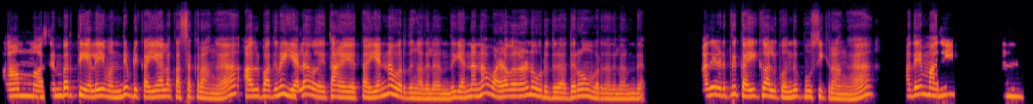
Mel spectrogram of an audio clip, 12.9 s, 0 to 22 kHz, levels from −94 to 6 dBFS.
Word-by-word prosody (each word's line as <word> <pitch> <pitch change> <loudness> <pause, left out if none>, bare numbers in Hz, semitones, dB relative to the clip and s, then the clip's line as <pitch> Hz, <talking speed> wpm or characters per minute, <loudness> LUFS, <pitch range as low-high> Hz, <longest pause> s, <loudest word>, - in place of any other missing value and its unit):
ஆமாம் 230 -4 +1
செம்பருத்தி 250 +3 0
இலையை 230 +3 +3
வந்து 200 +6 0
இப்படி 235 -3 -2
கையால 215 +3 +2
கசக்கிறாங்க. 185 -5 -2 0.4
அதில் 225 +1 +1
பார்த்திங்கன்னா 235 +7 +2
இலை 270 +7 +2 0.3
தய 195 -3 +3 0.2
தய 190 +1 +3
எண்ணெய் 285 +4 +1
வருதுங்க 175 -6 -2
அதுலேருந்து. 155 +2 -2
எண்ணென்னா 225 +8 +1
வளவளன்னு 225 +5 +1
ஒரு 195 -3 -2
திர 175 -1 0
திரவம் 220 0 0
வருது 165 -2 -3
அதுலேருந்து. 155 +1 -4 0.8
அத 235 - +2
எடுத்து 255 +3 -2
கை 220 - +4
காலுக்கு 210 -5 +1
வந்து 210 +3 0
பூசிக்கிறாங்க 175 -8 -2 0.7
அதேமாதிரி 260 -1 +2 0.7
ம். 220 -2 -3
215 Hz, 140 wpm, -21 LUFS, 185-235 Hz, 0.8 s, கை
